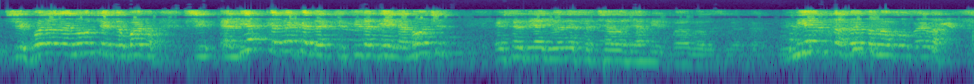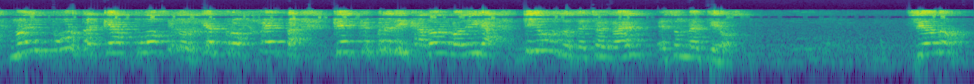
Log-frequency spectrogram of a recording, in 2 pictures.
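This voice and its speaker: A man's voice: very high-pitched, animated, a little fast, heavy reverb, recorded from a distance, dull audio, slight background noise. A man preaching a Bible study, emphatic and conversational, who keeps asking his listeners questions.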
